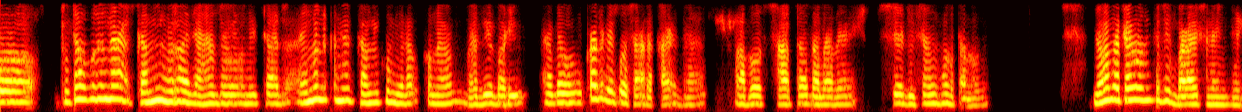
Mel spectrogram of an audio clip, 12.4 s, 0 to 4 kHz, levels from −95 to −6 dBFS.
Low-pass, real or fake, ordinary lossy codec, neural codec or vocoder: 3.6 kHz; fake; none; codec, 16 kHz, 1 kbps, FreqCodec, smaller model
